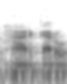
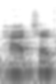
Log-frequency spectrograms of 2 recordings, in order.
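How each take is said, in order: First: The middle consonant is a 'k' sound. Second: The middle consonant is a 'ch' sound.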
